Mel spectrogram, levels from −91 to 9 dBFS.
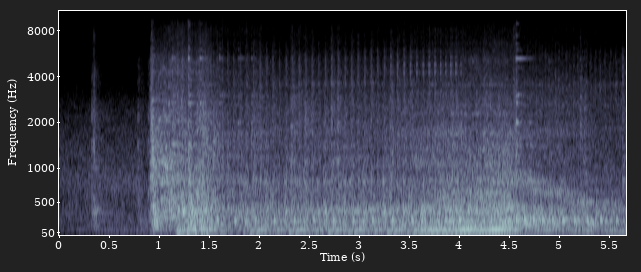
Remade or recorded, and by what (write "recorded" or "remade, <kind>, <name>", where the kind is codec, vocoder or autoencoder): recorded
